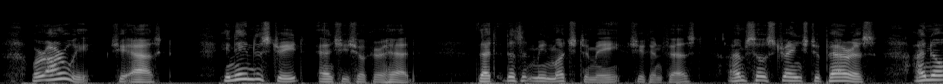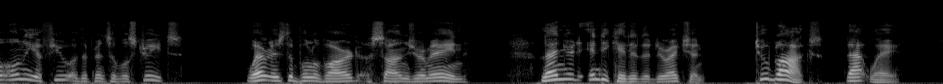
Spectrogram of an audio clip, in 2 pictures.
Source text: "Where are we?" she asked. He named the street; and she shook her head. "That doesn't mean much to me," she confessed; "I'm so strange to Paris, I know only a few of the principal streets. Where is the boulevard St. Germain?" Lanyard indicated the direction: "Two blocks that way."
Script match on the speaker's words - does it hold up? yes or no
yes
